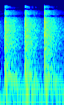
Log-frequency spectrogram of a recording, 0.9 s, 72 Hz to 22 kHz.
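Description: Rubber tubing frozen in liquid nitrogen to about -300 degrees and made rigid is dropped, giving three hard, hammer-like impacts. Each hit is bright and sharp, with a short ring that fades quickly. Frozen and stiff, it sounds very different from the normal, flexible tubing.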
